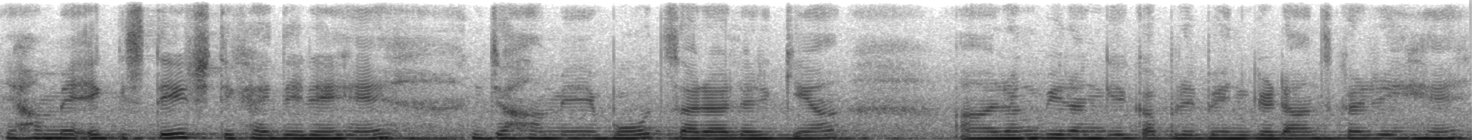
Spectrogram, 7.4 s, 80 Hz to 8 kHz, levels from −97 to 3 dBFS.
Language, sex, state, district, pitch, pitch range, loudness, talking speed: Hindi, female, Arunachal Pradesh, Papum Pare, 195 Hz, 195-205 Hz, -14 LUFS, 170 wpm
